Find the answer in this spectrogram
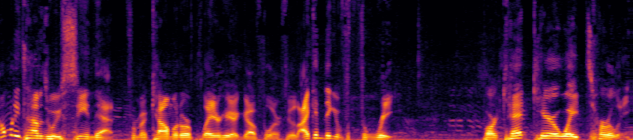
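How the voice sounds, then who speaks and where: A man with an American accent speaks at a fairly quick pace in a fairly high pitch, his intonation lively. Music plays in the background. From US South. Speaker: baseball color commentator. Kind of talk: live commentary.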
